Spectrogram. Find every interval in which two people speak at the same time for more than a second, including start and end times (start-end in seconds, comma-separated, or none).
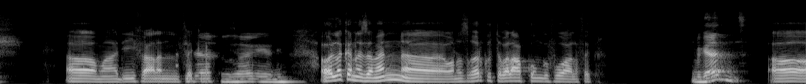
none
